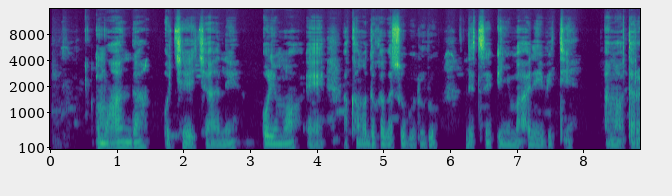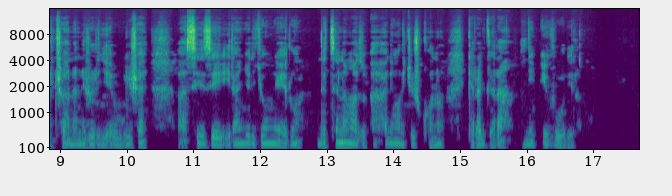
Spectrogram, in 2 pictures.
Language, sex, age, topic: Kinyarwanda, male, 18-24, government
